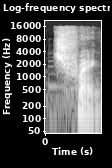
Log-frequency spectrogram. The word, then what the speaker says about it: tranq: 所以这个字发音是 TRANQ, 因为它是 tranquilizer, 所以 tranquilizer 是什么？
